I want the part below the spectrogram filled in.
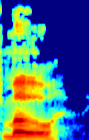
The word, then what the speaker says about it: Meaux: I do know that Meaux is pronounced Meaux, M-E-A-U-X,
